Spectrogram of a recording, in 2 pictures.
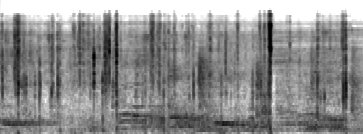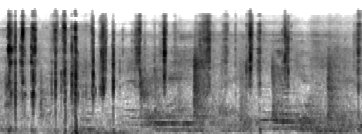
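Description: Footsteps on metal spiral-staircase treads, many sharp taps and clanks as people walk down, over indistinct voices talking.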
